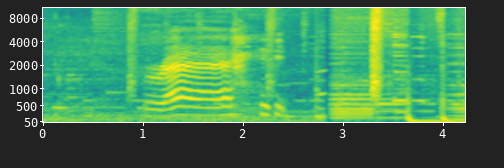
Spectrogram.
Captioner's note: laughs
